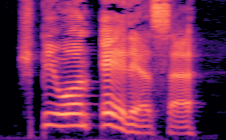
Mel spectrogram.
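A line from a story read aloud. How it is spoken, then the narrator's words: Hissing. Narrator (Russian): прошипел кто-то из северных лордов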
